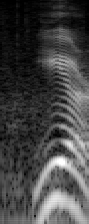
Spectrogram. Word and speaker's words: year: 우리말에 쓰지 않는 여 라는 소리가 있기 때문이야. year 라는 발음에.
